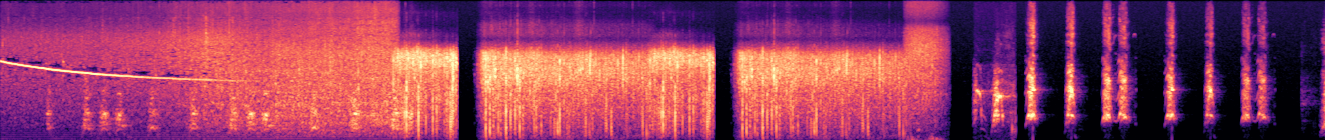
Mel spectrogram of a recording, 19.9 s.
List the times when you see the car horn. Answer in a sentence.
You can't hear the car horn here.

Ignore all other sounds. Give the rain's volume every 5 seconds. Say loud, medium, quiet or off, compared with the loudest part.
medium, loud, loud, off.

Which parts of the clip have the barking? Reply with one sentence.
The barking can be heard from 0.7 to 6.2 s and from 14.6 to 19.1 s.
